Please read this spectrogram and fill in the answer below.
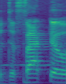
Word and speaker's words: de facto: although we issue titles sasha clearly is the de facto head of our ours patronage club de facto d-e-f-a-c-t-o the pronunciation guide in here says de facto i've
